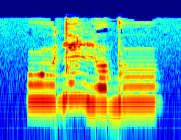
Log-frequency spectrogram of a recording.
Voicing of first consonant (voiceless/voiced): voiced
